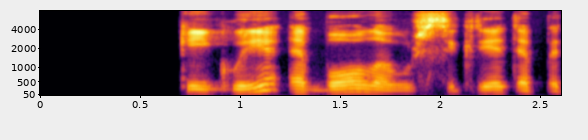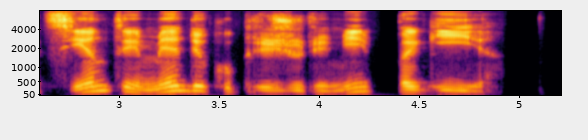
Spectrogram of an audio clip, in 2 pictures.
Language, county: Lithuanian, Vilnius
